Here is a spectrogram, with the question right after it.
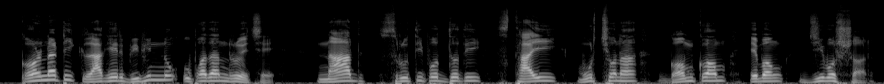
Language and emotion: Bengali, neutral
